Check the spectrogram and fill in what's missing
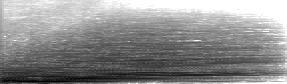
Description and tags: this is made in audacity, from a buildup sound, a pitch, a fade out, a compressor, a equalizer is all to make this alien sound inspired by some sci-fi sounds and movies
